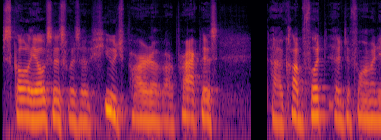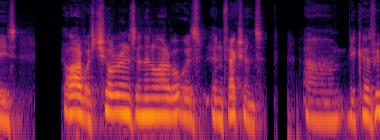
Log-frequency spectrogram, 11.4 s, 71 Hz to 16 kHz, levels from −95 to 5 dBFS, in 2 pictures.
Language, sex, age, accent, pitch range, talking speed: English, male, 60-79, American, 145-170 Hz, 150 wpm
